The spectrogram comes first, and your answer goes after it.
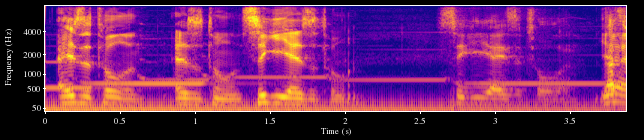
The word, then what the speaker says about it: Aisatullin: Aisatullin.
